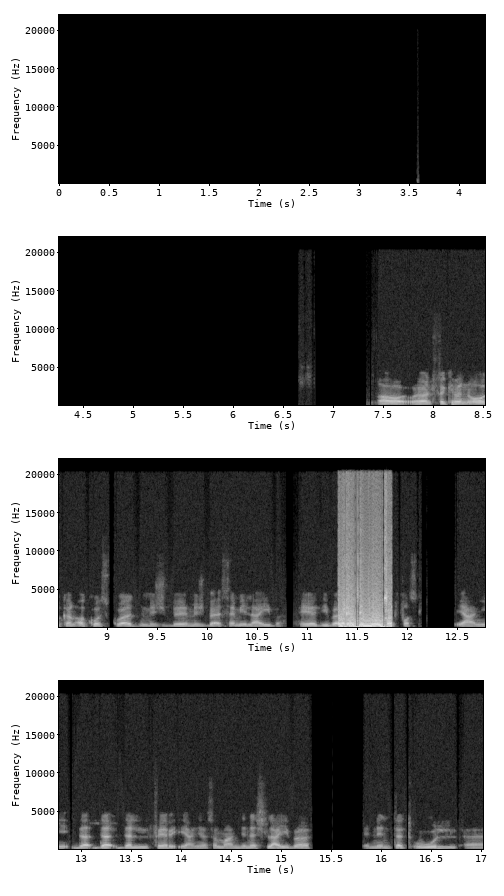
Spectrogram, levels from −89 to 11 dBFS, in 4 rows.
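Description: From 11.31 to 11.84 s the speech turns into a blast of harsh, buzzing distortion at close to full level, with the quiet moments in that half-second as loud as everything else. It likely comes from signed and unsigned samples being mixed up in the 8-bit stream. Flipping the top bit makes every pass through zero leap across the whole range, so even low-level sound becomes a violent square-edged roar.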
